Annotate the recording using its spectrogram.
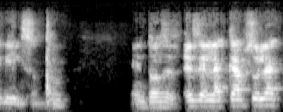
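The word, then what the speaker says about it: Glisson: cápsula de crisis son se escribe así con la razón pero se pronuncia cápsula de gleason entonces es de la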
